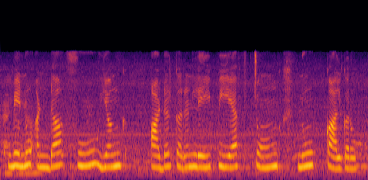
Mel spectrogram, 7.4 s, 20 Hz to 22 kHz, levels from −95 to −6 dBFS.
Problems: background sounds at intervals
